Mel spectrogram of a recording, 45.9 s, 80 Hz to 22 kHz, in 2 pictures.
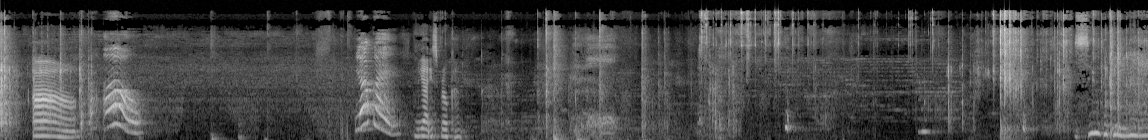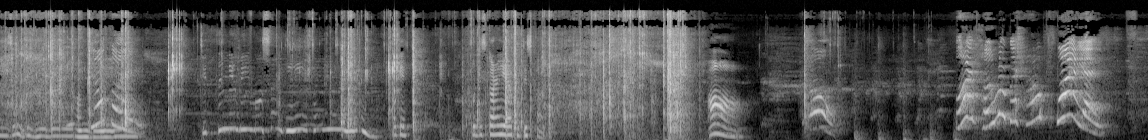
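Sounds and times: toy cars clattering on plastic: 0.0s - 2.4s, 12.8s - 16.5s, 18.1s - 26.9s, 28.2s - 37.1s.

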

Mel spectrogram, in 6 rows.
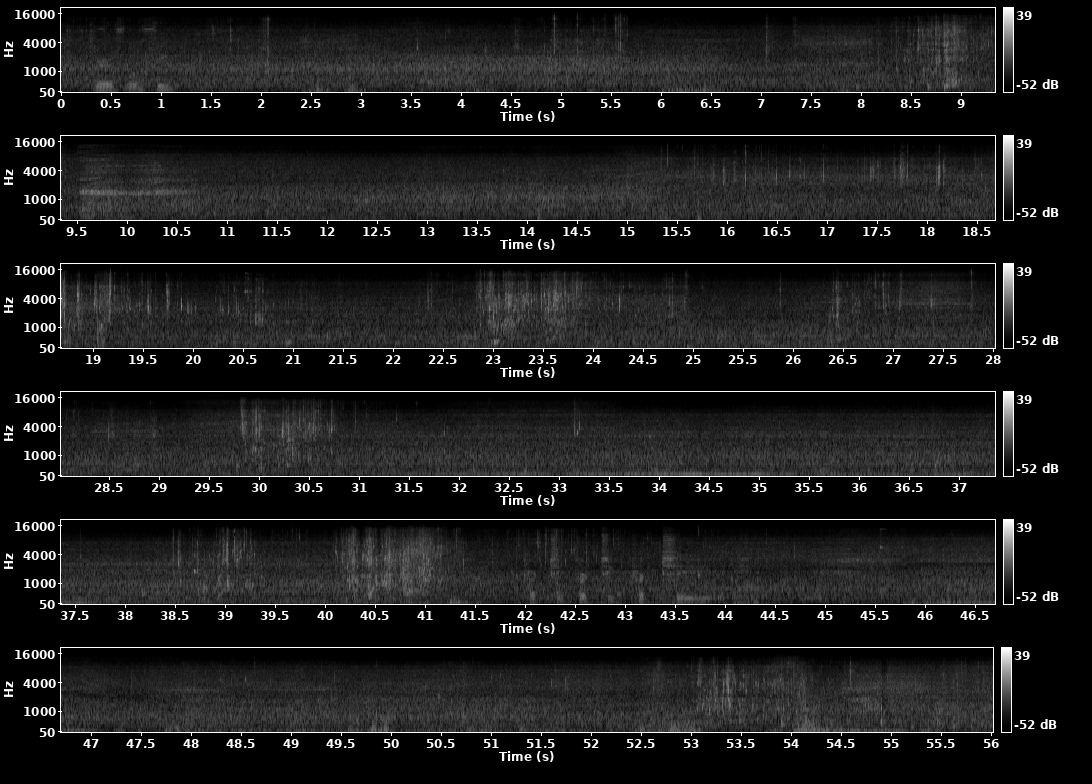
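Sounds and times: creek water gurgling: 0.0s - 56.0s
sharp knocks or splashes: 8.5s - 9.4s, 17.4s - 20.8s, 22.8s - 24.9s, 40.1s - 42.5s, 53.0s - 55.9s
low rumble: 31.4s - 37.9s.

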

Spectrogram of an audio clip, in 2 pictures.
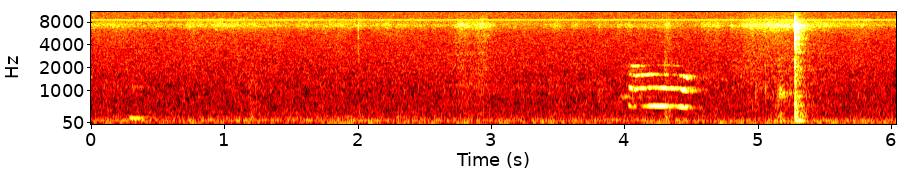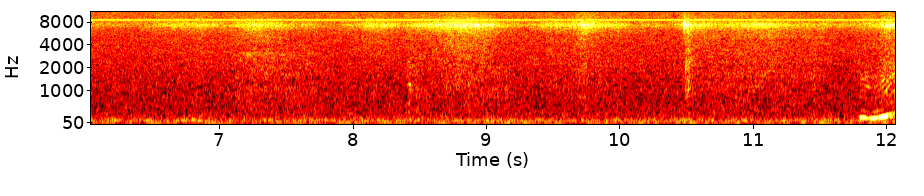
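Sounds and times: cat meowing: 4.0s - 4.6s.

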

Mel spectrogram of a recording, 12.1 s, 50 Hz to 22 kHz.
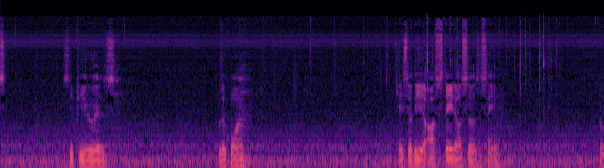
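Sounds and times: low room noise: 0.0s - 12.0s
computer keyboard clicks: 10.2s - 11.2s.

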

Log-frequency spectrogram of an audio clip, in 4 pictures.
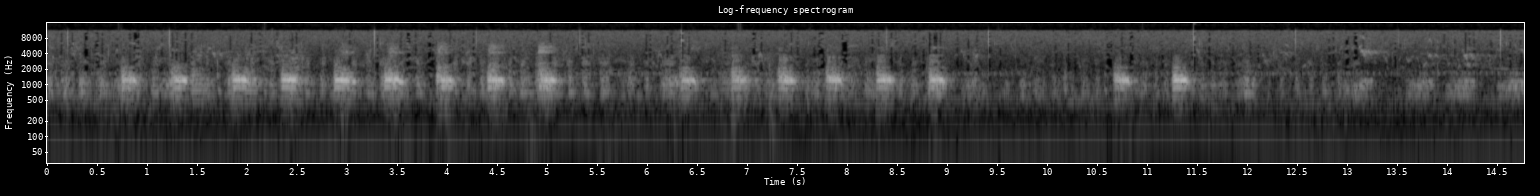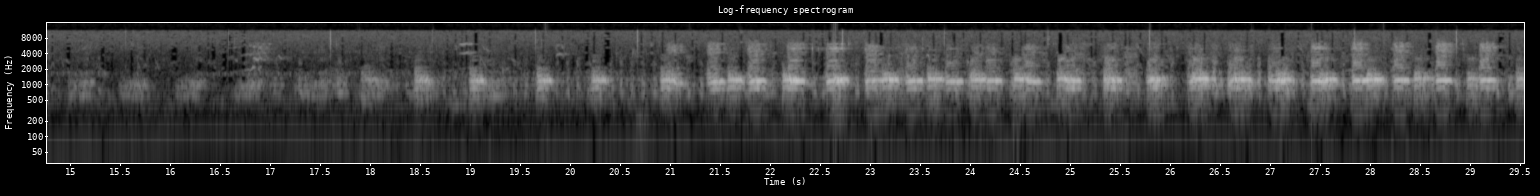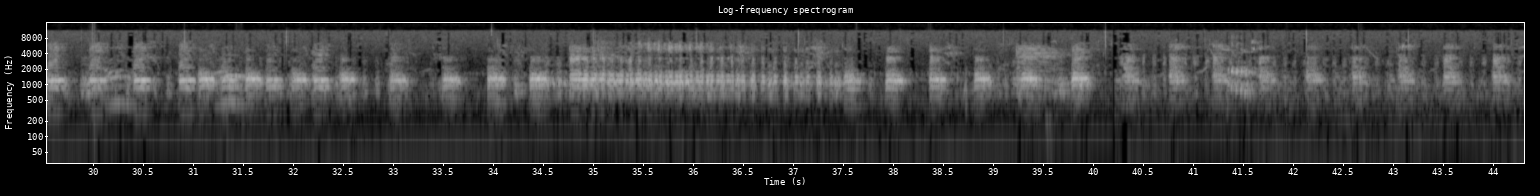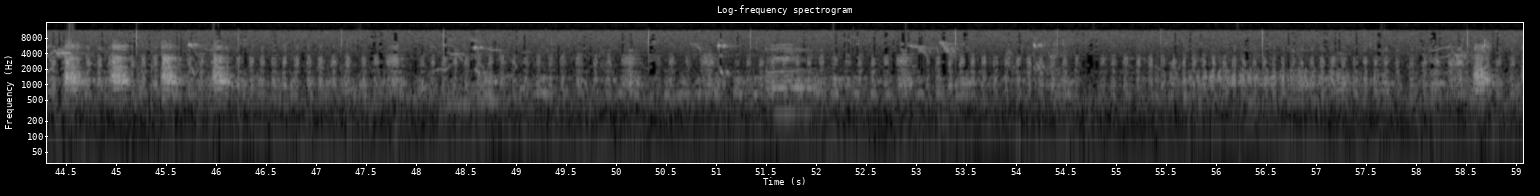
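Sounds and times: birds calling harshly: 0.0s - 59.0s.

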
